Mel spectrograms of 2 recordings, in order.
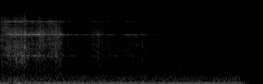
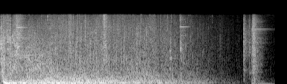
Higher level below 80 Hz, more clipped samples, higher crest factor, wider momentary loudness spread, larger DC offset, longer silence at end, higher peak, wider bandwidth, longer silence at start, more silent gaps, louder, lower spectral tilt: second, -58 dBFS vs -12 dBFS; second, under 0.1% vs 2%; first, 20 dB vs 10 dB; first, 19 LU vs 13 LU; neither; about the same, 0.15 s vs 0.2 s; second, -28 dBFS vs 0 dBFS; first, 16 kHz vs 11 kHz; about the same, 0 s vs 0 s; neither; second, -44 LUFS vs -10 LUFS; second, -0.5 dB/octave vs -4 dB/octave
